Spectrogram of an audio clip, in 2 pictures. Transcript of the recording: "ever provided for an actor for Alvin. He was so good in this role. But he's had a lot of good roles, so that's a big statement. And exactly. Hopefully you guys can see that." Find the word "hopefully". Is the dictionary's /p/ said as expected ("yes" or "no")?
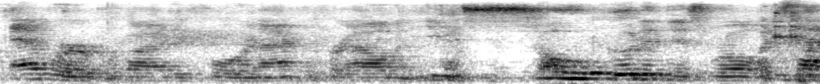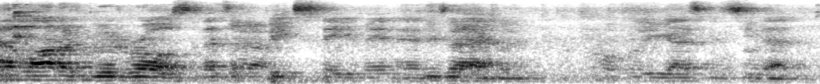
no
